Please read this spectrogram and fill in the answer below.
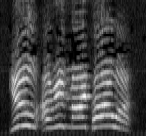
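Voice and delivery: high-pitched voice. Following hypnosis instructions to repeat a phrase after being told higher, very high voice. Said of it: "no, higher".

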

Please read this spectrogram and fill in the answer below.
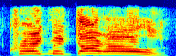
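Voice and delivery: very high, shrill, very loud shout. Reading out a listener's name written in all caps, shouting a listener's name. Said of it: "I just want to shout them".

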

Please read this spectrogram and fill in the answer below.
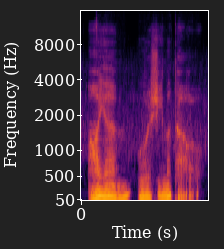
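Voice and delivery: usual speaking voice

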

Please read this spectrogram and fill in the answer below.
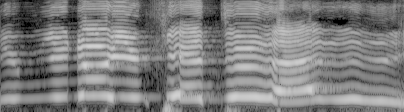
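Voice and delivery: acted yell holding in laughter. Retelling how a man on a show yelled, imitating yelling while holding in laughter. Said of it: "He's like trying not to laugh".

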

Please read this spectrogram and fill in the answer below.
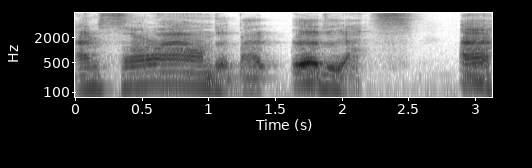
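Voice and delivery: mean, shrill, rough, very high, very loud kobold outburst. Voicing a mean kobold during a tabletop role-playing game; mean kobold voice. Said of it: "the mean kobold, ... And it almost sounds like an elvish dialect or accent is coming out of this mean kobold".

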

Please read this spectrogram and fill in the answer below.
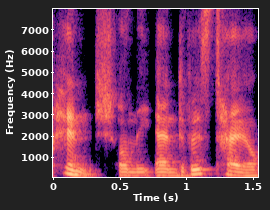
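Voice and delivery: ordinary delivery

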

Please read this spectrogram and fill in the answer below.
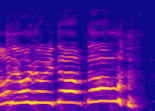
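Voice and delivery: mock panicky, crying-out voice. Asking friends if they heard your comment, replaying it in mock-panic voice. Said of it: "my panic voice at the end".

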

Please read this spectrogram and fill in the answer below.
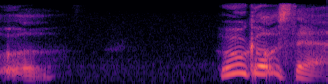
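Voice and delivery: put-on very high, very loud, swooping old man voice. Voicing an old man who calls out to strangers: old man character voice. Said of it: "an old man ... turns and looks at you and goes".

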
